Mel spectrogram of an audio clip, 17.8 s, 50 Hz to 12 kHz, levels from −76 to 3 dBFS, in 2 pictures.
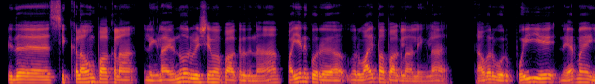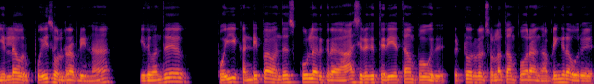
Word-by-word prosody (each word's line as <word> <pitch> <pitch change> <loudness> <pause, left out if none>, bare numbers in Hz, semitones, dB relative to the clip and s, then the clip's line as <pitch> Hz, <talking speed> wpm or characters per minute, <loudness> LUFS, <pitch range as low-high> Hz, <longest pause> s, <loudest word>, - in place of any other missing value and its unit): இத 125 0 +3 0.6
சிக்கலாவும் 140 +3 +2
பாக்கலாம், 125 -4 +2 0.2
இல்லைங்களா? 105 +1 0
இன்னொரு 155 +5 +1
விஷயமா 140 0 +2
பாக்குறதுன்னா, 105 -4 0 0.4
பையனுக்கு 160 +2 +1
ஒரு 120 -3 +1 0.4
ஒரு 110 -1 0
வாய்ப்பா 150 +3 +2
பாக்கலாம் 100 -3 0
இல்லைங்களா? 90 +3 -4 0.6
அவர் 130 +4 +2
ஒரு 105 - +1
பொய்யி 140 +5 +4 0.3
நேர்மை 140 +7 0 0.2
இல்ல 120 +3 0
ஒரு - - -1
பொய் - - +2
சொல்ற 115 -4 0
அப்படின்னா 100 -1 -3 0.7
இது 105 +1 +3
வந்து 125 +8 -1 0.8
பொய் 120 +4 +2 0.2
கண்டிப்பா 135 +6 -1
வந்து 125 +2 -1
ஸ்கூல்ல 140 0 +2
இருக்கிற 120 -3 -1 0.2
ஆசிரியருக்கு 130 -1 0
தெரியத்தான் 125 +2 0
போகுது. 115 -5 0 0.2
பெற்றோர்கள் 125 +3 -2
சொல்லத்தான் 115 +3 -1
போறாங்க, 115 -3 0
அப்படிங்கிற 135 +7 0
ஒரு 100 -1 +1
120 Hz, 125 wpm, -21 LUFS, 110-135 Hz, 0.8 s, பொய்யி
